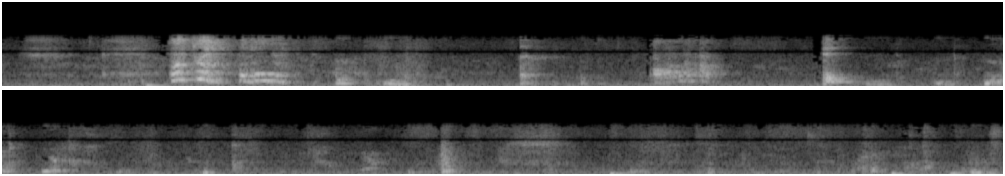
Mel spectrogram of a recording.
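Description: A run of short, low, throaty belches recurs over twenty seconds, with some quieter ones between them; repeated burping.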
